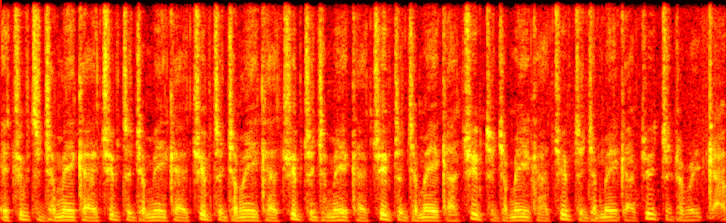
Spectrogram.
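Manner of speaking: fast tongue twister. Taking another try at a tongue twister challenge: fast tongue twister. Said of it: "Try again".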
